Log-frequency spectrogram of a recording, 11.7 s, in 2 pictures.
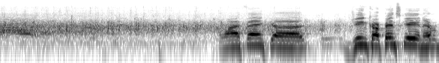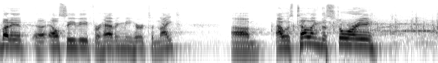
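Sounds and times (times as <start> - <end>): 
audience applause at an environmental organization's event: 0.0 - 5.1, 9.7 - 11.6
speech: 3.0 - 8.3, 8.9 - 11.0.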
